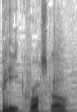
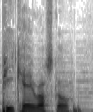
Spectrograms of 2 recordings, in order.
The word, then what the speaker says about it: PK Roscoe: P-I-Q-U-E-P-K-U-E. PK. And then Roscoe. R-O-S-C-O-E. I'm saying that because I mispronounced his name. The first time I ever played him on the podcast, I think I called him Peak Roscoe. But it's PK Roscoe.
